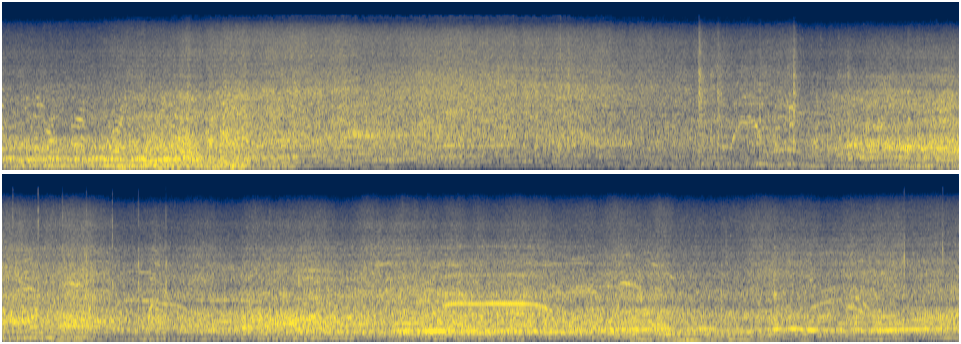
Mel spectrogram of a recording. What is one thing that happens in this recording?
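Race car engines rev up and down.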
